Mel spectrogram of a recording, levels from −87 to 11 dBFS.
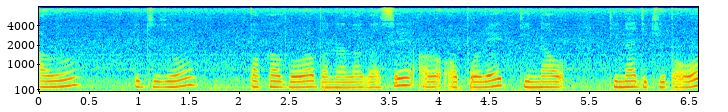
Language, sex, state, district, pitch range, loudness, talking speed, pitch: Nagamese, female, Nagaland, Dimapur, 190-210 Hz, -14 LUFS, 145 wpm, 200 Hz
